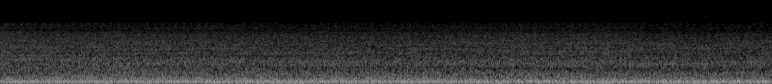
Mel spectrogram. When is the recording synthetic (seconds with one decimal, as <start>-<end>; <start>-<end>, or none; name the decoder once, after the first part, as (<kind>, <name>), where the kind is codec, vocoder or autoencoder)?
none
